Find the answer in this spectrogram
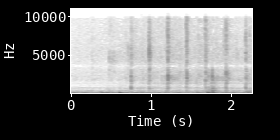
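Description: Light, scattered audience applause: single claps a few times a second, over a low steady hum.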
